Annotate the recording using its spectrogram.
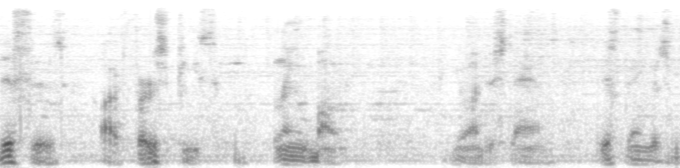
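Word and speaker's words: Lengmo: I believe it's pronounced lingon you understand don't kill me in the comments man you understand I believe it's lingmo all right and this is our first piece lingmo you understand this thing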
